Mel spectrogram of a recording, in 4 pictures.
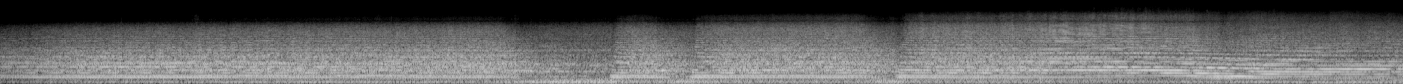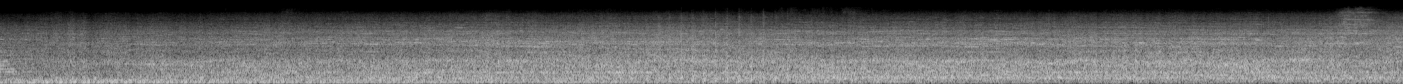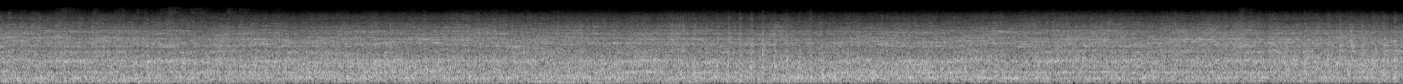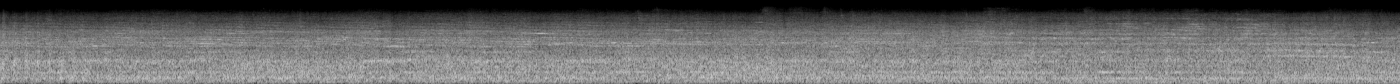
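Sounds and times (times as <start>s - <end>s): locomotive air horn blasts: 0.0s - 5.5s, 6.1s - 14.3s
train cars rumbling past: 0.3s - 56.0s.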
